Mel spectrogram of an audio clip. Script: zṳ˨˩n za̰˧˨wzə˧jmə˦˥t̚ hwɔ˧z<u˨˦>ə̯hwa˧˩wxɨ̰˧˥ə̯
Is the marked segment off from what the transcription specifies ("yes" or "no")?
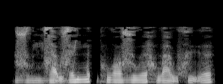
no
